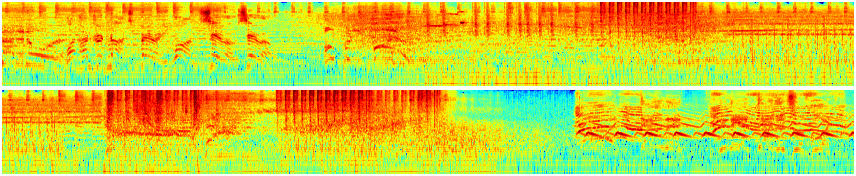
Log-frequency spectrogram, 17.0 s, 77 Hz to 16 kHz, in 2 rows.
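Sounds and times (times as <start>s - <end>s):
action music: 0.0s - 17.0s
machine-gun fire: 5.9s - 10.5s, 11.2s - 13.4s.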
